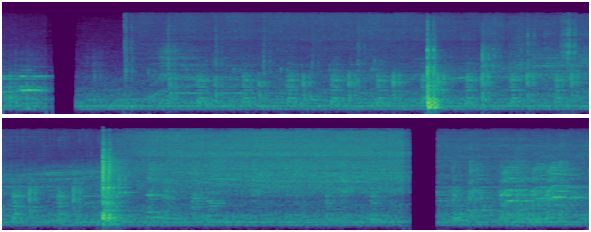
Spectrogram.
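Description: Raw chicken breast sizzling on the hot ridged grill plate of a Cuisinart Griddler Deluxe contact grill. A sharp knock about seven seconds in is followed by a louder, steady sizzle, over faint background music.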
